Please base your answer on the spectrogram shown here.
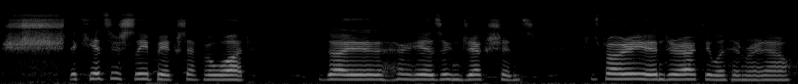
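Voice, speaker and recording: A woman voicing a pushy, friendly adult woman who plays matchmaker, with halting, insistent delivery in an amateur fan-fiction reading. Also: fairly high pitch, level tone, clear, resonant tone, close to an everyday voice. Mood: urging.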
